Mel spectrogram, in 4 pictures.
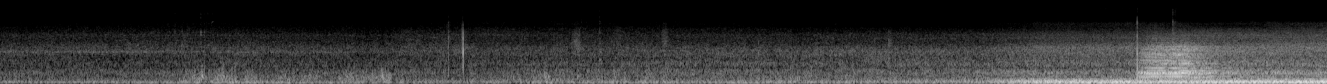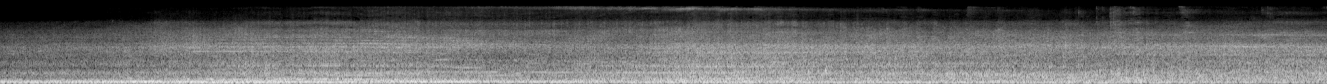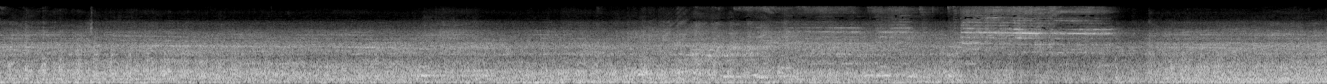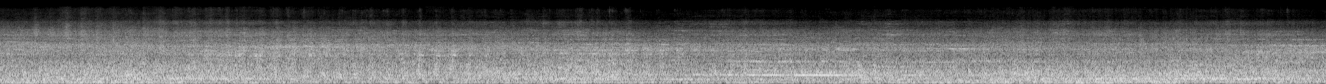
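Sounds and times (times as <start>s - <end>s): steel wheels running on rails: 12.5s - 53.0s
wheel squeal: 34.1s - 37.8s.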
